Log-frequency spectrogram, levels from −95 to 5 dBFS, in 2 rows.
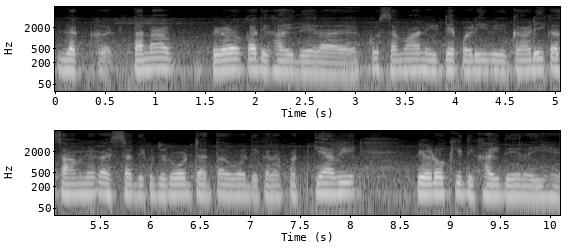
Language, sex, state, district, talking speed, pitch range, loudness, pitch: Hindi, male, Jharkhand, Sahebganj, 190 wpm, 115-125 Hz, -22 LUFS, 120 Hz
